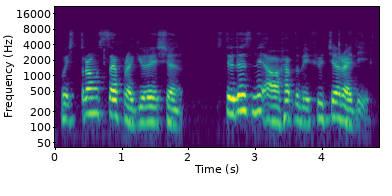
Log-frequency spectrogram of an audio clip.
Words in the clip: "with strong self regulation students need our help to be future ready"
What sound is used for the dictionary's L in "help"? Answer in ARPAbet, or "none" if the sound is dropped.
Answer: none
